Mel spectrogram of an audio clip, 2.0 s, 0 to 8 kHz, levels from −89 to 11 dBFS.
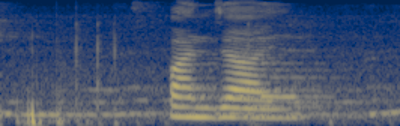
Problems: echo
